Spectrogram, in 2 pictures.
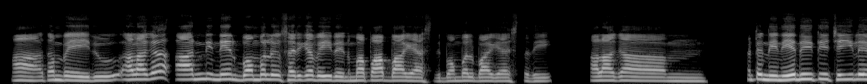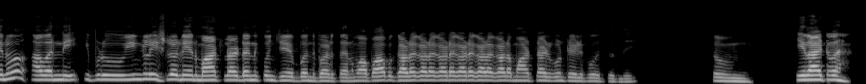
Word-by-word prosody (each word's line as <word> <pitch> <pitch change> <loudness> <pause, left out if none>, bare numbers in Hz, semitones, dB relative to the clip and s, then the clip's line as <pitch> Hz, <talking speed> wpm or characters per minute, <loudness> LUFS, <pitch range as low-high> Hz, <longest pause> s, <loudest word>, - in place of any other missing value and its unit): ఆ! - - 0 0.3
95 185 -3 +1 0.3
అలాగా 235 +5 +3 0.3
అన్ని 240 +2 +1
నేను 235 -2 +3
బొమ్మలు 225 +1 +3
సరిగ్గా 205 +1 +2
వేయలేను. 185 -3 +2
మా 185 - +3
పాప 190 0 +3
బాగా 175 -1 +1
ఎస్తది, 150 +1 -13
బొమ్మలు 170 +1 -3
బాగా 160 -1 -2
ఎస్తది. 155 +1 -8 0.5
అలాగా 190 0 +1 1.2
అంటే 235 +2 +2
నేను 200 -1 +5
ఏదైతే 240 +1 +4
చేయలేనో 235 +3 +3 0.2
అవన్నీ 210 -1 +1 0.2
ఇప్పుడు 220 +1 -2 0.3
ఇంగ్లీష్‌లో 235 -2 0
నేను 215 -1 0
మాట్లాడడానికి 205 0 0
కొంచెం 185 -2 -4
ఇబ్బంది 175 -1 -5
పడతాను. 160 0 -5
మా - - 0
పాప 190 +1 +1
గడ, 185 0 +1
గడ, 200 0 0
గడ, 195 0 -1
గడ, 195 0 0
గడ, 195 - +1
గడ 185 - 0
మాట్లాడుకుంటూ 175 -1 -5
ఎళ్ళిపోతుంది. 140 -4 -9 0.8
సో, 165 - -4 0.9
ఇలాంటివ 210 - +4
195 Hz, 140 wpm, -23 LUFS, 175-215 Hz, 1.2 s, నేను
